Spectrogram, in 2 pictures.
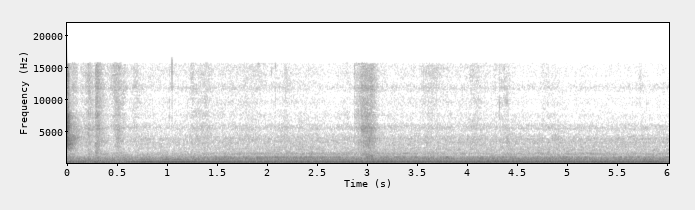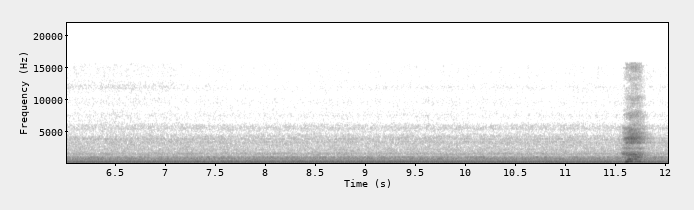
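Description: Oster microwave oven running: a steady low hum, with a higher steady tone coming in just under a second in as it starts heating.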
